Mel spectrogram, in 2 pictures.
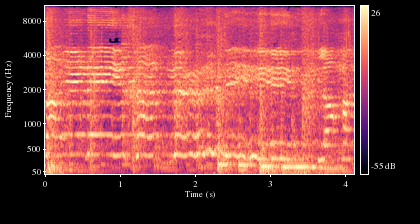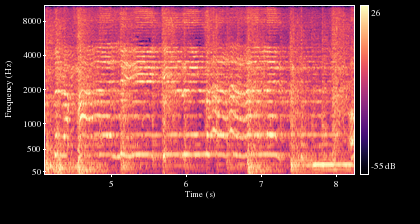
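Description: A woman sings an Arabic pop song into a handheld microphone, with instrumental accompaniment and a steady beat.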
